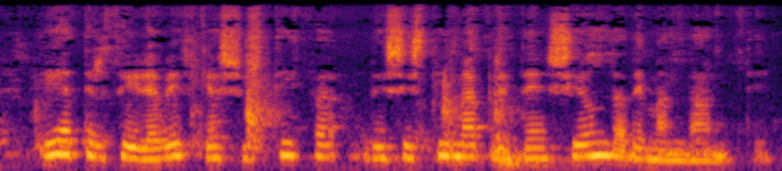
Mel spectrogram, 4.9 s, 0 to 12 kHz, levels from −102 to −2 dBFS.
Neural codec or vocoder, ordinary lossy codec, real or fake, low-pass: none; MP3, 64 kbps; real; 10.8 kHz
